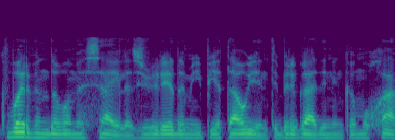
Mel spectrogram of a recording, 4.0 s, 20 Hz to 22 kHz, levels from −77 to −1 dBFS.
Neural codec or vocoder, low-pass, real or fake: none; 7.2 kHz; real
